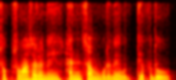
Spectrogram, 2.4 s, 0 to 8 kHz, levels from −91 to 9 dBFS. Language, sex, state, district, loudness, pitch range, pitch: Chakma, male, Tripura, Dhalai, -21 LUFS, 115-130 Hz, 120 Hz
